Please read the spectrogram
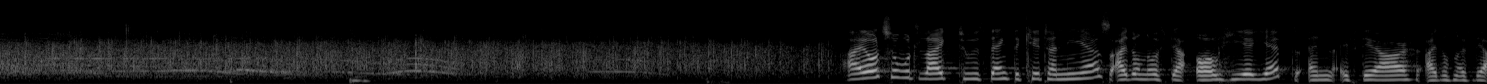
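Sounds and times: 
audience applause: 0.0s - 8.4s
speech: 8.5s - 14.8s.

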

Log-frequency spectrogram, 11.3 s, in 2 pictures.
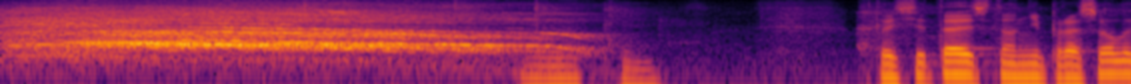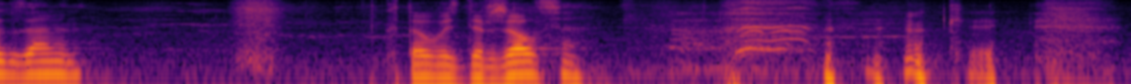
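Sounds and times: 
crowd shouting a chant together: 0.0s - 3.0s
speech: 4.4s - 6.2s, 7.7s - 8.7s, 9.3s - 10.8s
laughter: 8.9s - 10.7s.

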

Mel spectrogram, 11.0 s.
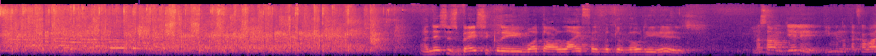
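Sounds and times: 
crowd applauding steadily: 0.0s - 5.1s
speech: 5.3s - 8.8s, 9.4s - 10.9s.

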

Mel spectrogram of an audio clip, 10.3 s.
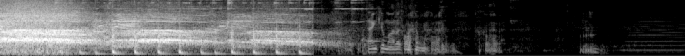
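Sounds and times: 
temple crowd chanting in unison to welcome a visiting swami: 0.0s - 5.5s
steady rhythm of low evenly spaced beats: 0.0s - 5.8s.

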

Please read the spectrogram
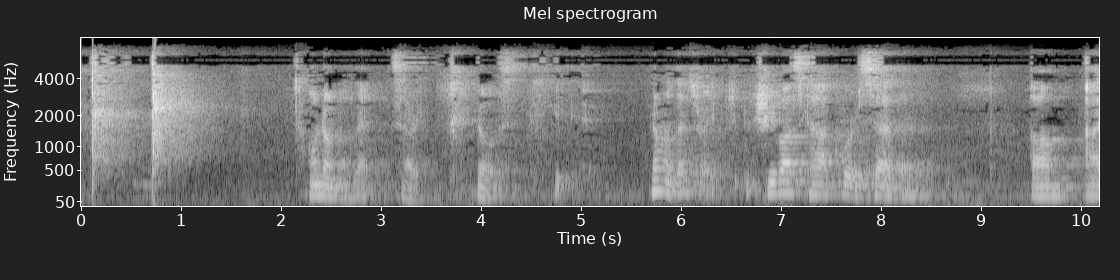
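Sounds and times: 
hands clapping: 0.0s - 1.3s
speech: 2.3s - 8.6s, 9.5s - 10.1s.

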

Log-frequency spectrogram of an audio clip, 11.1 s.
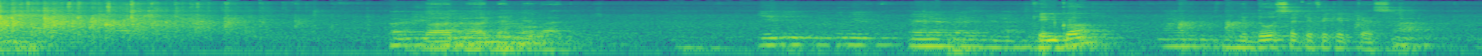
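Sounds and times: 
audience applause: 0.0s - 2.9s, 8.8s - 10.4s
speech: 3.0s - 4.4s, 5.7s - 10.9s.

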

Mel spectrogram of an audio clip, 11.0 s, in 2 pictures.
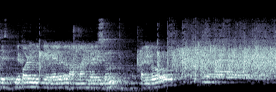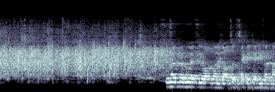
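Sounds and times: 
speech: 0.0s - 3.6s, 8.8s - 11.0s
audience applause: 3.2s - 9.0s.

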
